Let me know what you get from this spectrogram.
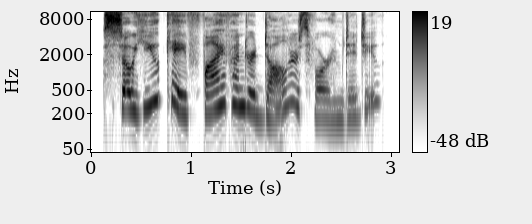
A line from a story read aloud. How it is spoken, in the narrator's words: laughed the widow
